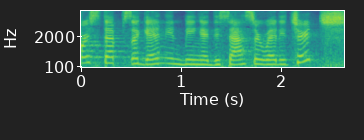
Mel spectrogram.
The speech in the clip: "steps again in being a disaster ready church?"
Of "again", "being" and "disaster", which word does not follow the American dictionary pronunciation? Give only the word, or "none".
disaster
